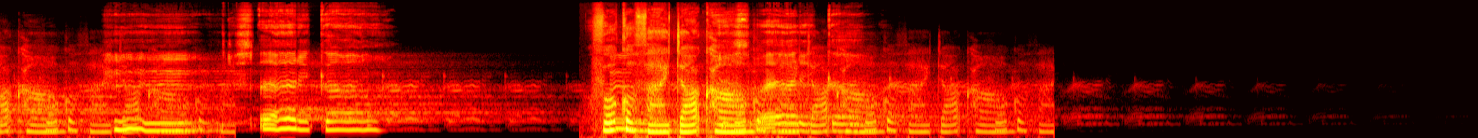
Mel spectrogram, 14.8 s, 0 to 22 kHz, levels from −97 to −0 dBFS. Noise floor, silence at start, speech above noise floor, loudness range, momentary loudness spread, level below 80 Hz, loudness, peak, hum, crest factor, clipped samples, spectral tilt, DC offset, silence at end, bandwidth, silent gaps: under -90 dBFS; 0 s; over 64 dB; 18 LU; 18 LU; -62 dBFS; -25 LUFS; -4 dBFS; none; 24 dB; under 0.1%; -4 dB/octave; under 0.1%; 4.25 s; over 20 kHz; none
